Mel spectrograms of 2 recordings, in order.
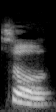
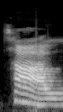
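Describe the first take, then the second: First: The syllable has a weak, reduced vowel. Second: The syllable has a full, clear A vowel. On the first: The speaker calls it right. "The A that would not be heard" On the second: The speaker calls it wrong. "It won't be t, al, tal, no"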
